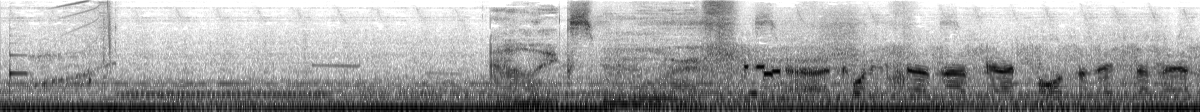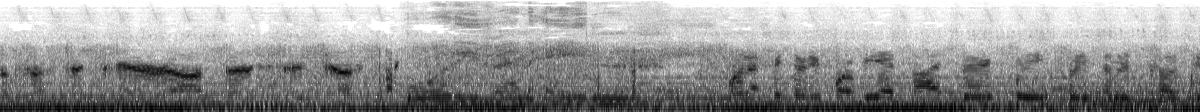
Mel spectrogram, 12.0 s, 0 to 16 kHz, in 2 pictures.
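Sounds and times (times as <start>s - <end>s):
music with low bass drone: 0.0s - 12.0s
radio voice chatter: 2.6s - 10.4s.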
